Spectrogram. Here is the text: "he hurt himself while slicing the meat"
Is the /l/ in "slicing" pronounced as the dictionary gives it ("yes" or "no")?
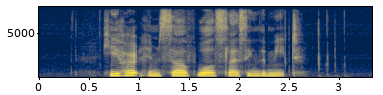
yes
